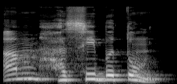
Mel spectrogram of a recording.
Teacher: میم پہ اظہار شفوی ہے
